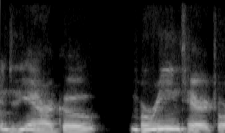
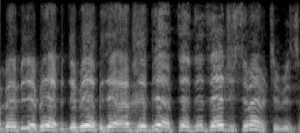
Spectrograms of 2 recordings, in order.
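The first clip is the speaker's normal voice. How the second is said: higher-pitched stuttering cartoon pig voice; 8 semitones higher than usual. Suggesting a better version of the impression, more like Porky Pig. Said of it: "a little bit more like Porky Pig".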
